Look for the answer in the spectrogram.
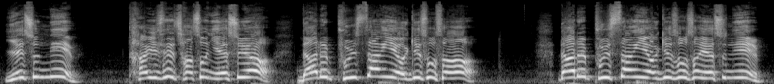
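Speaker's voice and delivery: high, pleading call for mercy; desperate cry. A narrator's reading. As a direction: cry out to be heard over the crowd. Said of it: "벌떡 일어나서 외쳤어요".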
